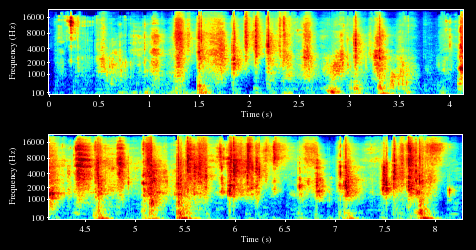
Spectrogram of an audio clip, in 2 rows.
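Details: Kotetsu, a male American Bully born in August 2016, devours a heaped lunch of raw meat and bones indoors; dense wet crunching and gnawing bursts come in quick irregular succession, with low thuds of the jaw working.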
